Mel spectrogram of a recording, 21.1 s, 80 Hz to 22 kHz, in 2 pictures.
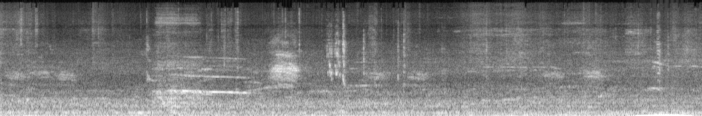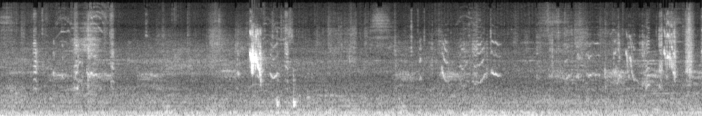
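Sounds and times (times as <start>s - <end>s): budgerigars chirping: 13.9s - 14.9s.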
